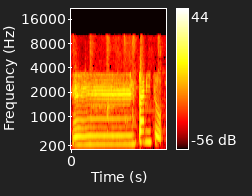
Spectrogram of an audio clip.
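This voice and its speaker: A woman's voice: fairly high pitch, fairly even intonation, drawn-out words, soft background music. A woman in her twenties from the Paris region, heard as a distant phone-line caller on a radio quiz game, giving brief, cheerful answers. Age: 20s.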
